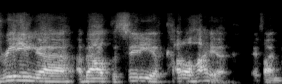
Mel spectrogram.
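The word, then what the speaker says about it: Çatalhöyük: And I was reading about the city of Catalhayuk, if I'm pronouncing that correctly.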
